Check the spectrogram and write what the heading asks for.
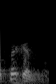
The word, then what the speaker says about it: Pickens: This is Miss Lola Pickens. Rhymes with chicken.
